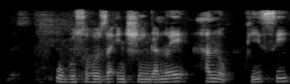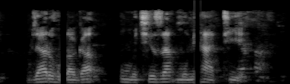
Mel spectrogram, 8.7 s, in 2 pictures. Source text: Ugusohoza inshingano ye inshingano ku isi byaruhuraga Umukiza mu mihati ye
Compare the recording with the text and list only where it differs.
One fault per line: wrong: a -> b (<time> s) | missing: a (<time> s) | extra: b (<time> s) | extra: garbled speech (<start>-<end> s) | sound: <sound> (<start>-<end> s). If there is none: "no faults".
wrong: inshingano -> hano (3.1 s)
sound: dropout (5.3-5.4 s)
sound: dropout (7.3-7.4 s)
